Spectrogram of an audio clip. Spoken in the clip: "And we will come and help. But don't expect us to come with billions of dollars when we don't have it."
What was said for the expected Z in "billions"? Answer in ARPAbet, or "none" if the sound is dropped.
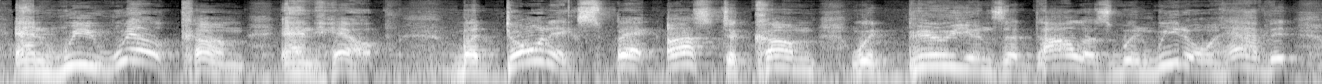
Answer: Z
